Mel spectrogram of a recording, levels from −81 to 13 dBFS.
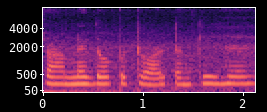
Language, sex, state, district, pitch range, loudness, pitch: Hindi, female, Uttar Pradesh, Lucknow, 200-210 Hz, -15 LUFS, 205 Hz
